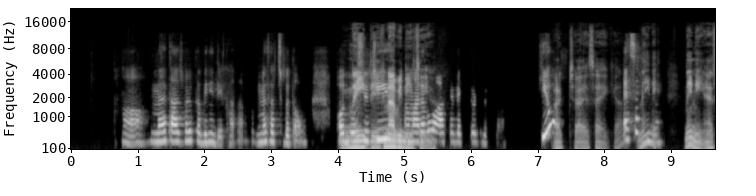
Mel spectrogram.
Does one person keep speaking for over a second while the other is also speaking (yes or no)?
yes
